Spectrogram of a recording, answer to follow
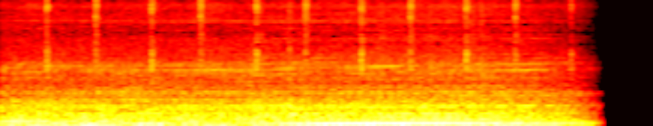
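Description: Car traffic rumble heard from a moving car: a steady low drone of engine and tyres on the road that swells a little midway, with faint light ticks about three times a second, cutting off suddenly at the end.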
